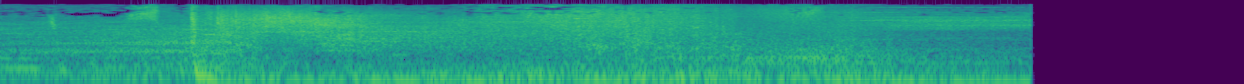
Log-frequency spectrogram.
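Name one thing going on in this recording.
A large crystal shatters in a loud, booming explosion that rumbles on.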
